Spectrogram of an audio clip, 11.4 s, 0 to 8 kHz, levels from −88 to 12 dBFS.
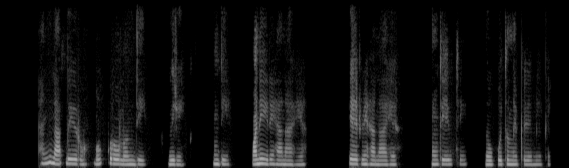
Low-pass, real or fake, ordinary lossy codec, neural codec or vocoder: none; fake; none; codec, 16 kHz, 1 kbps, X-Codec, HuBERT features, trained on balanced general audio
